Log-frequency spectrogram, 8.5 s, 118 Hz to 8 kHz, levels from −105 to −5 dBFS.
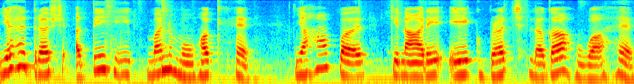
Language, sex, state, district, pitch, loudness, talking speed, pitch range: Hindi, female, Madhya Pradesh, Katni, 195 Hz, -18 LUFS, 100 wpm, 175-210 Hz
